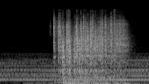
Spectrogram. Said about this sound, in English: Oh my god, that was so many dice. That was so dice. Many dice. Are you kidding me? What the fuck? The sound right there. Literally a fucking handful.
